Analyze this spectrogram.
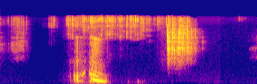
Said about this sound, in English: is shuffling the cards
